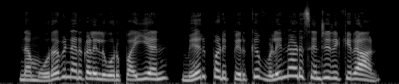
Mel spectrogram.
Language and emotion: Tamil, happy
